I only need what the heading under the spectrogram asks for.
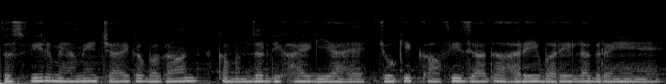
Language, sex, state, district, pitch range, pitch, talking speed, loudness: Hindi, male, Bihar, Kishanganj, 130-140 Hz, 135 Hz, 170 wpm, -34 LUFS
